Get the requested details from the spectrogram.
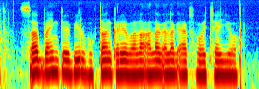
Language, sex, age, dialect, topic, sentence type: Maithili, male, 18-24, Angika, banking, question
